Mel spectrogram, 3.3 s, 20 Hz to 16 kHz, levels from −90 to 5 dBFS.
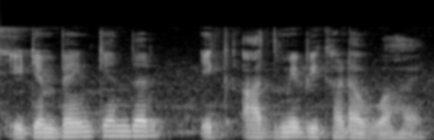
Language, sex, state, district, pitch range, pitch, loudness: Hindi, male, Uttar Pradesh, Saharanpur, 100-120 Hz, 110 Hz, -19 LUFS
